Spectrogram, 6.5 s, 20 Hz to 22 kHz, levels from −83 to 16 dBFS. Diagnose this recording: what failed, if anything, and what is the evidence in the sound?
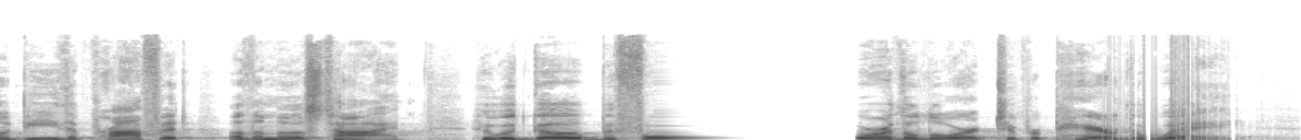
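At 3.29 s the sound stops moving and is stretched into a fading tail. The final 0.6 s before 4.31 s is silent, then the audio resumes exactly where it left off with nothing skipped. That is a call audio freeze at the network and jitter-buffer stage. The likely cause is packets stalling in transit, which drained the buffer so the receiver had to fill about 1 s on its own. Everything afterwards now arrives about 1 s later.

From 5.52 to 6.38 s a gritty burst of crackle tears through the sound and then stops. Close listening shows a rapid run of tiny hard-edged dropouts to silence, around forty of them, spaced in a way that fits audio buffers of about 10 ms. This is processor overload crackle at the driver and buffer stage. The processor kept missing its buffer deadlines back to back, and every buffer it failed to deliver in time went out as a short gap of silence.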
